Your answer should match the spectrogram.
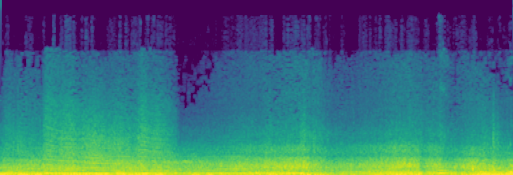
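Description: A Ford Mustang race car drives hard through a corner, its engine droning loud and steady with shifting pitch as it holds speed, no talk over it.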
